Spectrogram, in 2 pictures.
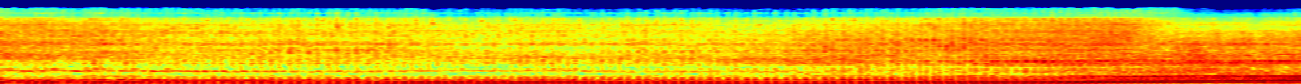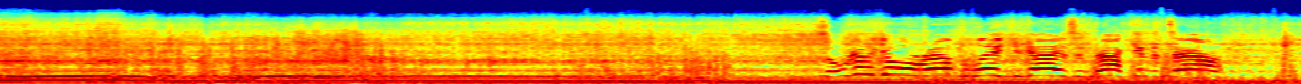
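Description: A motorcycle engine rumbles steadily and revs as it pulls away.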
